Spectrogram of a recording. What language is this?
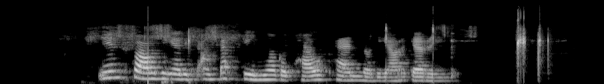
Welsh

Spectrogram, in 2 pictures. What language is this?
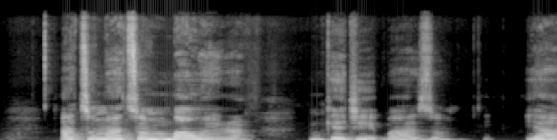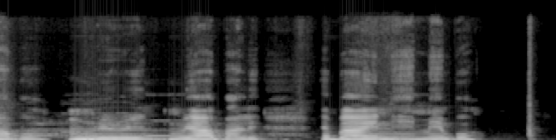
Igbo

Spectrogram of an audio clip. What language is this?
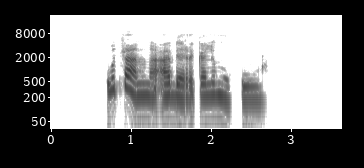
Tswana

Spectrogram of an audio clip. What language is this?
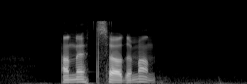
Swedish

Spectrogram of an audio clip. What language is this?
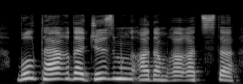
Kazakh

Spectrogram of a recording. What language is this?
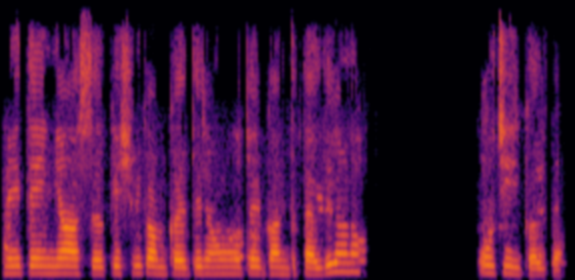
Dogri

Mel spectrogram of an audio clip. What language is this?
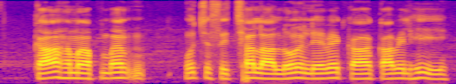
Magahi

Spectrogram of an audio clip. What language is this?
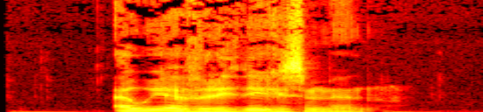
Kabyle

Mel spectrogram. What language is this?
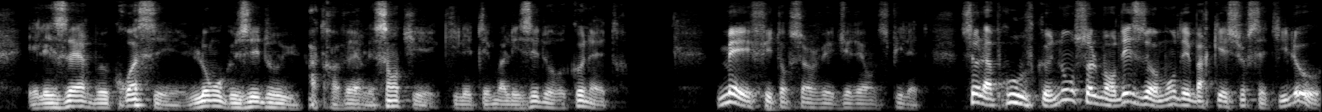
French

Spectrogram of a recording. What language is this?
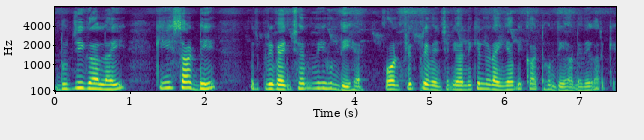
Punjabi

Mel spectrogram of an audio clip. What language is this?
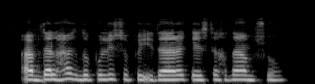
Pashto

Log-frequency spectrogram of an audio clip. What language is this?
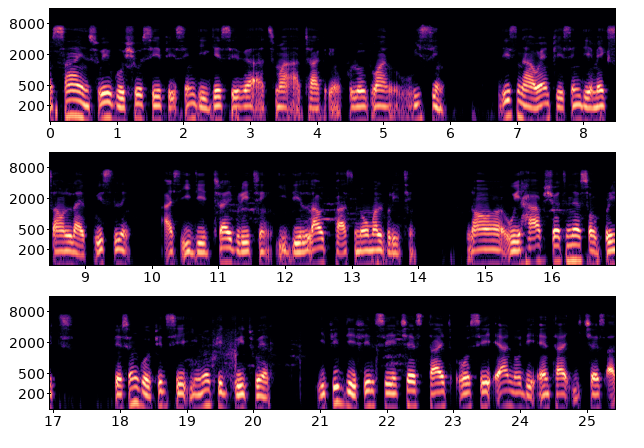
Nigerian Pidgin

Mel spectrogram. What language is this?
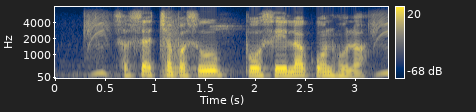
Bhojpuri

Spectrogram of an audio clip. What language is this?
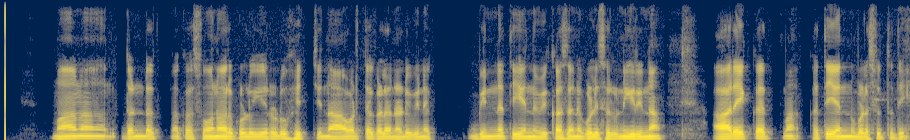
Kannada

